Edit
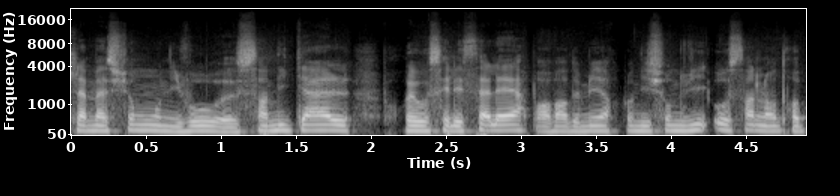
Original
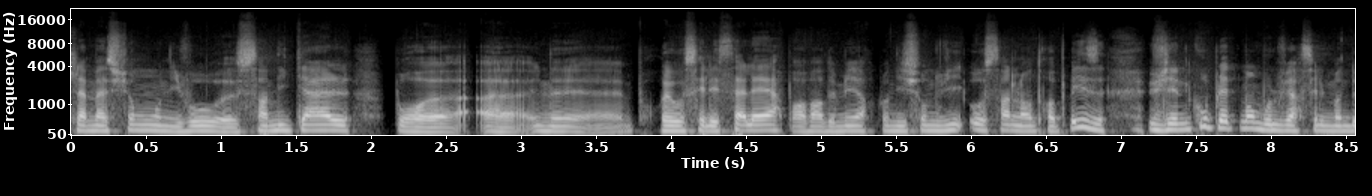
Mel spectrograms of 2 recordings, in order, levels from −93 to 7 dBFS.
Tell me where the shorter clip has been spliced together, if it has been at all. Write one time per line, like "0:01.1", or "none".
0:02.0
